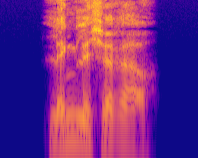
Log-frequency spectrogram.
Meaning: inflection of länglich: 1. strong/mixed nominative masculine singular comparative degree 2. strong genitive/dative feminine singular comparative degree 3. strong genitive plural comparative degree
- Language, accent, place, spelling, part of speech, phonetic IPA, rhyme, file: German, Germany, Berlin, länglicherer, adjective, [ˈlɛŋlɪçəʁɐ], -ɛŋlɪçəʁɐ, De-länglicherer.ogg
